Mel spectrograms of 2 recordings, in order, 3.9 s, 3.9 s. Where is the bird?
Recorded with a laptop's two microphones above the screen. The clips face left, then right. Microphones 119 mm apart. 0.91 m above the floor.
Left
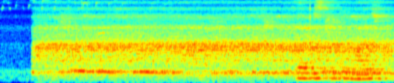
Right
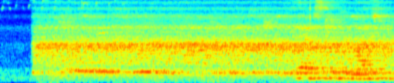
50° left (ahead or behind), 0.7 m.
